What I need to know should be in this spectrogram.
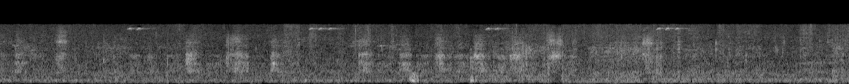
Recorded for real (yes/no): yes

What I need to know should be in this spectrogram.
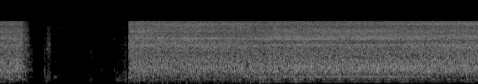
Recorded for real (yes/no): no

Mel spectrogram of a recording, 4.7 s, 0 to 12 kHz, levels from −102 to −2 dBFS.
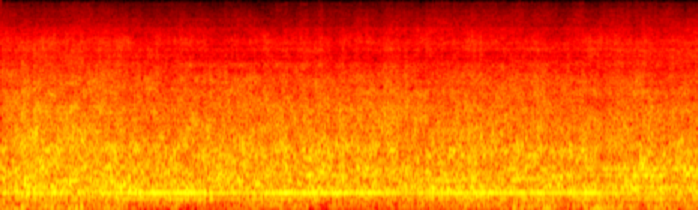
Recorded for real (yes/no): no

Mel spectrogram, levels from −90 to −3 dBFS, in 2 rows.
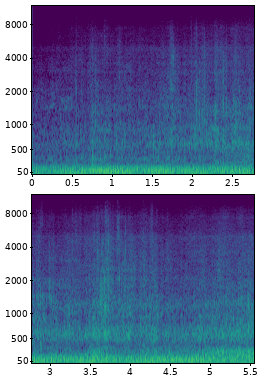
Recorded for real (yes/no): no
